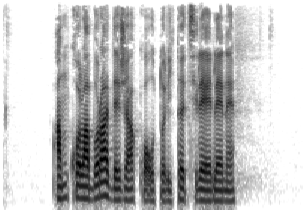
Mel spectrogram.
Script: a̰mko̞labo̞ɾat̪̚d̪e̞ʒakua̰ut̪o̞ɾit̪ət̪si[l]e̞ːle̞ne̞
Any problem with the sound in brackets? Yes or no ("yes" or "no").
no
